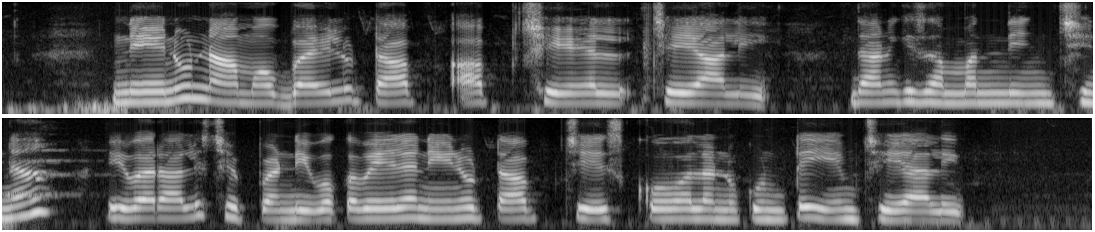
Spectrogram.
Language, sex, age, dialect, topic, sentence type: Telugu, male, 18-24, Telangana, banking, question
